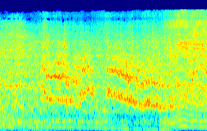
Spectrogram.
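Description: Tyres squeal on tarmac as a rally car turns.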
